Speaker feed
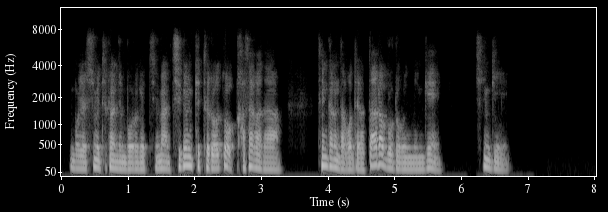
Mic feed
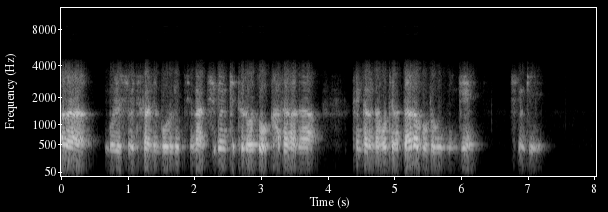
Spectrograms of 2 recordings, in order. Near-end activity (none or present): none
